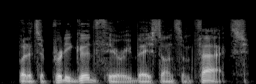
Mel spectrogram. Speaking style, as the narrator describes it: replied Bogart

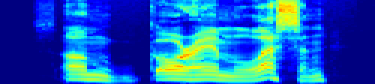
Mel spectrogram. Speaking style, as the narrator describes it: Jamie croaked

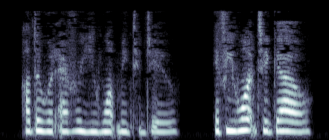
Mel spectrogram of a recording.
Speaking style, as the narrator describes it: whispered

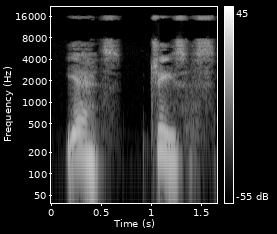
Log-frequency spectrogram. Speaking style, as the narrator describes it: a weeping woman cried

